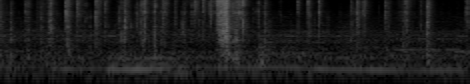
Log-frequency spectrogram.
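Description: Foil wrapper of a trading-card pack crinkling and tearing as it is opened, a run of quick crackles with the loudest about two seconds in.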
